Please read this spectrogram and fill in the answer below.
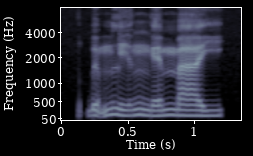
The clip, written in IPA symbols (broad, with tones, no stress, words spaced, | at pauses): ɓə̰˧˥mli˨˦ə̯ ŋɛ˨˦ ma˧j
